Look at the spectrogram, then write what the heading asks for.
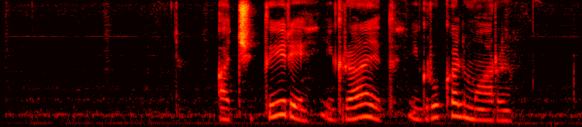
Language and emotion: Russian, neutral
